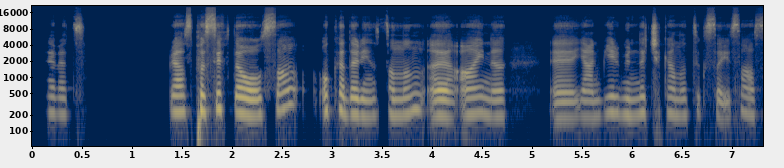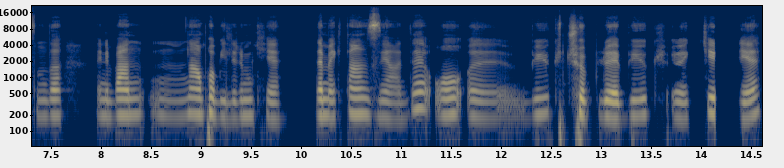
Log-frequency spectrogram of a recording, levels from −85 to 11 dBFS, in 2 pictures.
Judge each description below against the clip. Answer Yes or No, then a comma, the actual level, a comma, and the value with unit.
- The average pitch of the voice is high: Yes, high, 200 Hz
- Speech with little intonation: Yes, narrow, 2.1 semitones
